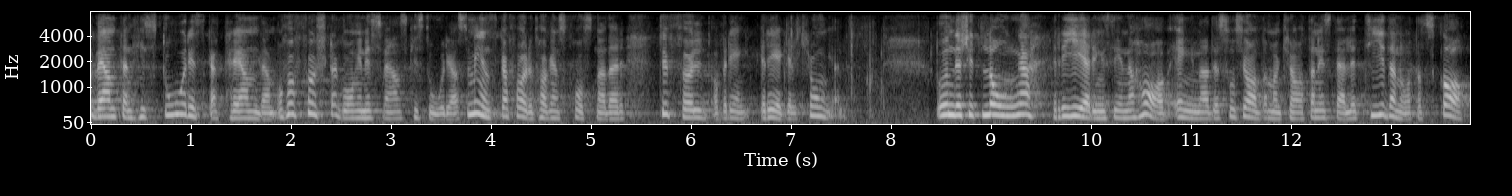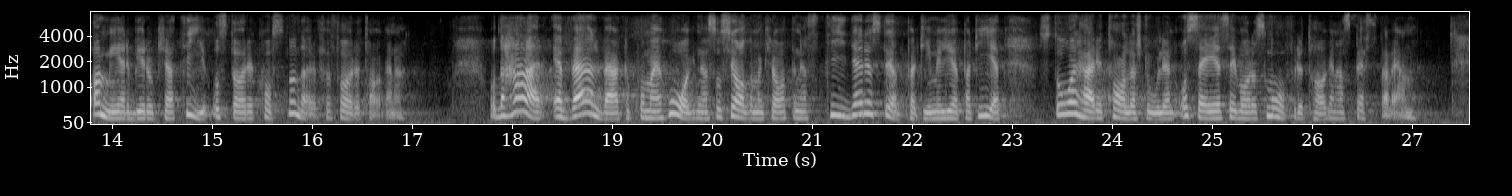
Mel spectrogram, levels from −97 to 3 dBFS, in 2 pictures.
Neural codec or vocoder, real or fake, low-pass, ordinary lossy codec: none; real; 7.2 kHz; Opus, 16 kbps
